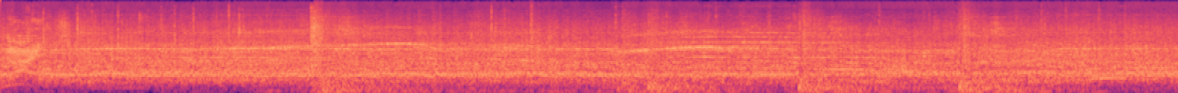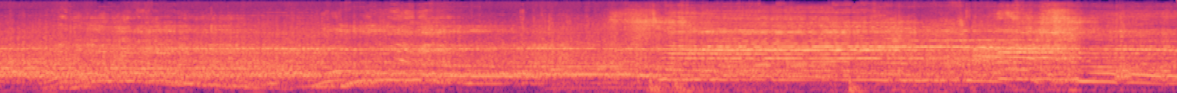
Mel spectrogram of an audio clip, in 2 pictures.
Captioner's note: applause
